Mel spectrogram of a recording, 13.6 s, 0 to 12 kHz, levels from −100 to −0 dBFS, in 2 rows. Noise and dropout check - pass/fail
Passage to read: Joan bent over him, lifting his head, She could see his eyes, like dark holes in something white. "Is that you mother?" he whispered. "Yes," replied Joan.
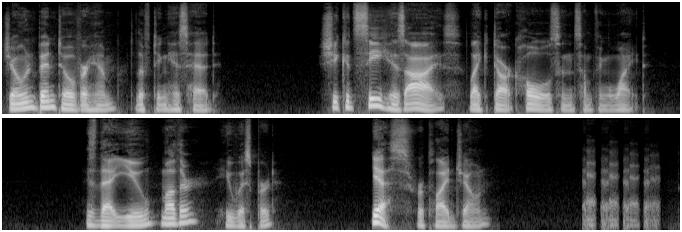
fail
